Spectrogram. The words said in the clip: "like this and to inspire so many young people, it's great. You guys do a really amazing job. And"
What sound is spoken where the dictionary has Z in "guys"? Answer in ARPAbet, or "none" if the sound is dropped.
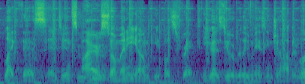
Z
